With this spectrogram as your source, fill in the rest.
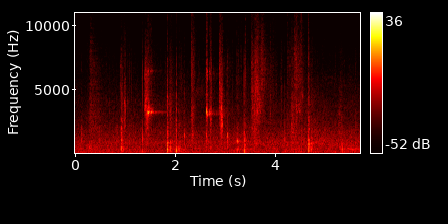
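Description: A tennis ball is struck by rackets and bounces on a hard court.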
